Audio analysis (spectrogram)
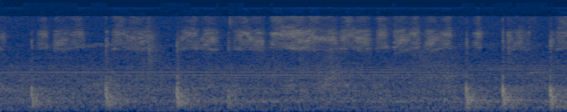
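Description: A pen writes notes during a civil engineering lesson on soil properties, with short scratchy strokes arriving in small clusters, faint and close against quiet room noise.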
